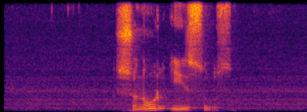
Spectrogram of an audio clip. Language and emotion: Russian, neutral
